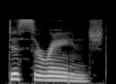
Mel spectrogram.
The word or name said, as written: disarranged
